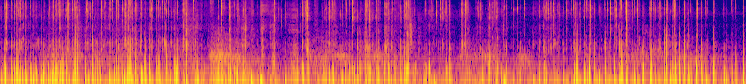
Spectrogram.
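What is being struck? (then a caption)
Plastic-keyed keyboard on an aluminium base. A slim, solid white wireless keyboard with plastic keys on an aluminium base is held upright in front of the face while long painted nails tap and scratch across its keys. The result is a dense, steady stream of quick, dry clicks and scraping, crinkly textures with a heavy low-end thump, continuing without pause for the whole clip.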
